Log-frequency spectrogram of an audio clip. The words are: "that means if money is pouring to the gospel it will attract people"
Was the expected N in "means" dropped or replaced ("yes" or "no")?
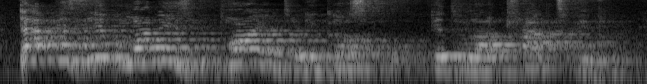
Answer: yes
